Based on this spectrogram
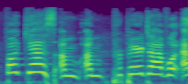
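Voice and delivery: high, excited agreement; worked-up willingness, pitched high; emphatic eager yes. Retold or imitated. Acting out their emphatic agreement.

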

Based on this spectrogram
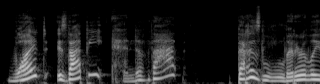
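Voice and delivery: loud, high disbelief; stunned by a creepy ending; shocked. Real, not acted.

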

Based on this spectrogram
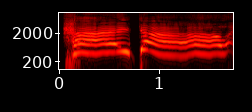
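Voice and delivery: high, drawn-out, camp greeting; showy sing-out hello; flamboyant greeting. Retold or imitated. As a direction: imitate a flamboyant guy, stretching each word high. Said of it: "flamboyant beyond".

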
